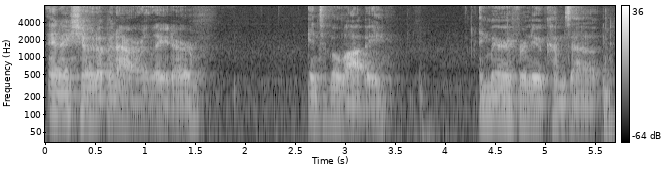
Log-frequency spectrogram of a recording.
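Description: With a Southern California accent, a somewhat breathy man speaks with a very deep, low pitch. His pace is fairly quick, broken by long, frequent pauses. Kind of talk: casual chat.

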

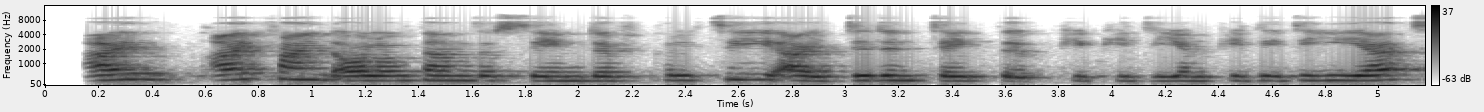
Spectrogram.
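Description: A woman with an Egyptian accent, fairly high pitch, ordinary pitch variation, a moderate pace and hardly any pauses. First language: Egyptian Arabic. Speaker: architect and panelist. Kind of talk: panel discussion. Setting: online webinar.

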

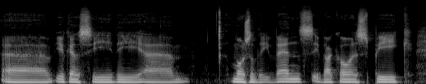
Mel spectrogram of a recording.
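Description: A man speaks in a Finnish accent at a medium pitch. His intonation stays fairly even. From Finland. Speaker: education expert. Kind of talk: interview. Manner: halting.

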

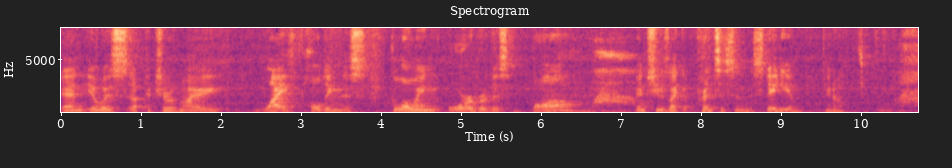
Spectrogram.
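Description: A man with an American accent, fairly high-pitched for a man, at a fairly slow pace, with ordinary pitch variation, audible room echo and noticeable background noise. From San Francisco Bay Area, California. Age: 50s. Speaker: financial advisor. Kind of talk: interview.

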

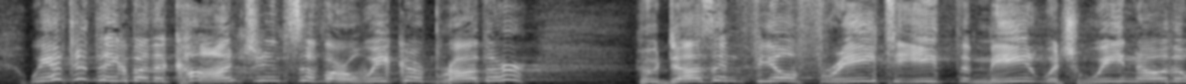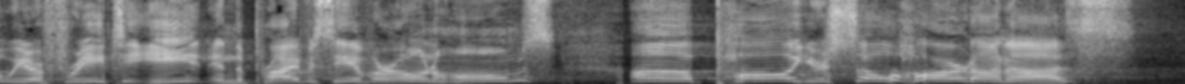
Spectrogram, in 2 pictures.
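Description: A man puts on a whiny character voice with an extremely high pitch. He speaks at a moderate pace. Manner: whiny, complaining.

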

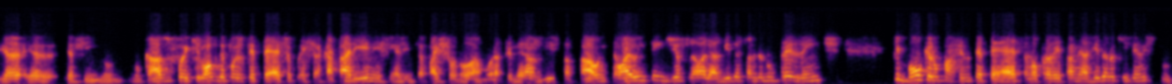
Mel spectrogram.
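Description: A man speaks very fast in a fairly high pitch. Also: ordinary pitch variation, big swings in loudness. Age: 30s. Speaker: exam candidate who passed the diplomatic service exam. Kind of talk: interview.

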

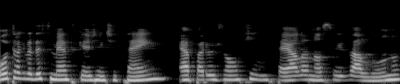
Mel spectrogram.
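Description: At a fairly quick pace, a woman of medium pitch speaks with monotone, flat intonation. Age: 30s. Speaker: podcast co-host, former teacher. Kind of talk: casual chat.

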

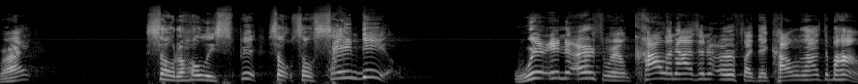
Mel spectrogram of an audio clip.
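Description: Speaking in an American accent, a man uses an extremely high, raised and projected voice with lively intonation, keeping a moderate pace with long, frequent pauses. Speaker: pastor. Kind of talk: sermon. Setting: church. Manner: halting.

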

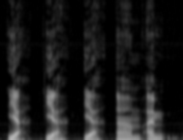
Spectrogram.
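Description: In a very clean recording with a silent background, a man with an American accent speaks in a very deep, low pitch with fairly even intonation. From Southern California. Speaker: arts organizer and artist. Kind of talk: radio interview.

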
